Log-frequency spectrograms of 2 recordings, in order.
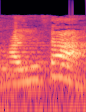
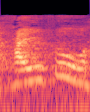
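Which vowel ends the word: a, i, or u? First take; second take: a; u. First: The word ends with a short a vowel. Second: The word ends with a short u vowel. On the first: "Kalau haitsa ya fathah terus" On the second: "Kalau antum bilang haitsu ya dhamma terus"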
